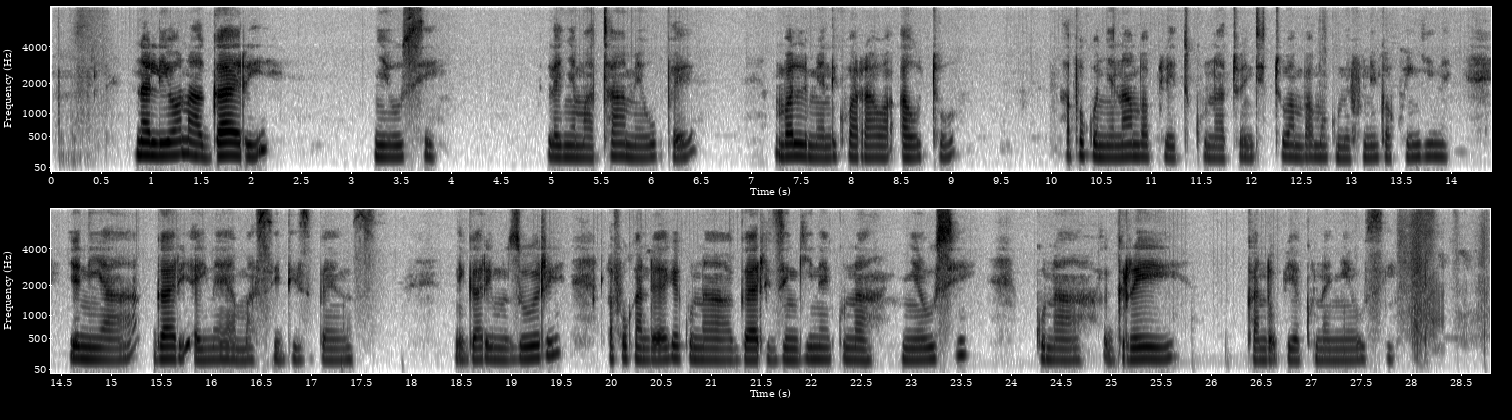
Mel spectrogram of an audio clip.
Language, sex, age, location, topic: Swahili, female, 18-24, Kisumu, finance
